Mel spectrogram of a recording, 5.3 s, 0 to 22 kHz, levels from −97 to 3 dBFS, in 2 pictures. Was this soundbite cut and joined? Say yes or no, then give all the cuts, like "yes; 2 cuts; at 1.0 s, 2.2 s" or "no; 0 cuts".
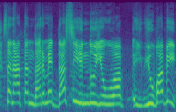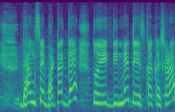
no; 0 cuts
